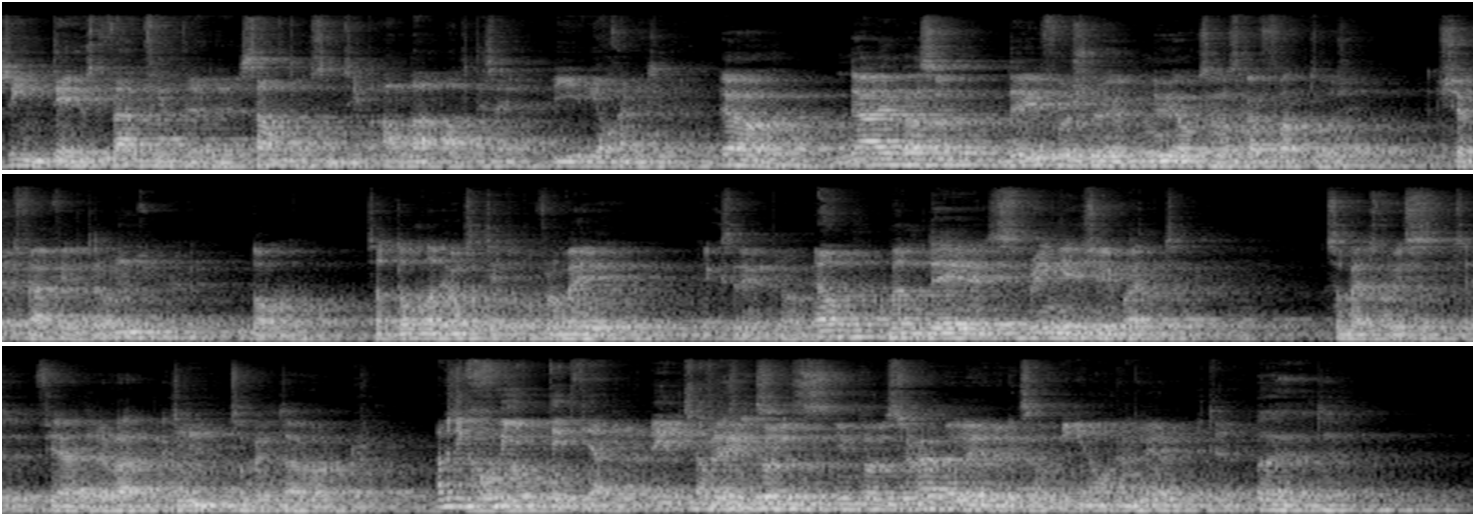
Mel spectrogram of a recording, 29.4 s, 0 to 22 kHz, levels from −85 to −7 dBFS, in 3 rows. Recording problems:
off-mic speech; far
room echo; noticeable; dies away in 2.3 s
abrupt cut into speech; at the start

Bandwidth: 15.5 kHz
